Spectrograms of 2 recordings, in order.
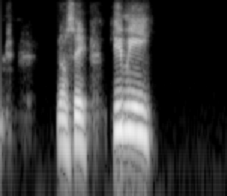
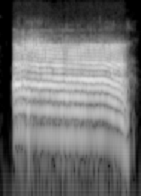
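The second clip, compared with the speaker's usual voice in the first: mock shocked cry; 5 semitones higher than usual. Mock shriek at meat eater.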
